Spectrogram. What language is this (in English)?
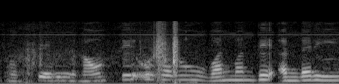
Punjabi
